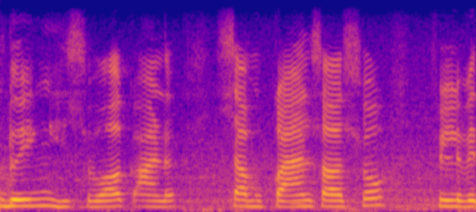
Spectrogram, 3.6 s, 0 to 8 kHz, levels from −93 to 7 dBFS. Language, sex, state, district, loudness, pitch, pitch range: English, female, Punjab, Fazilka, -17 LUFS, 225 Hz, 220-240 Hz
